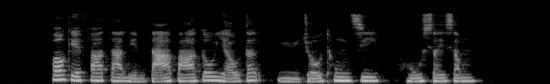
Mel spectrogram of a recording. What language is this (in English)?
Cantonese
